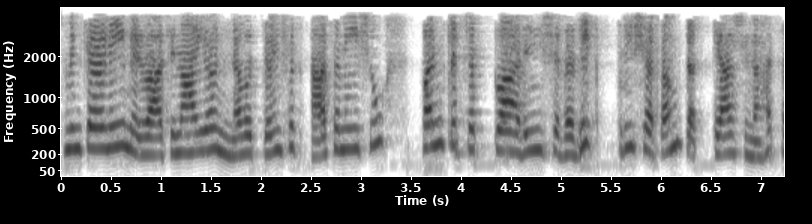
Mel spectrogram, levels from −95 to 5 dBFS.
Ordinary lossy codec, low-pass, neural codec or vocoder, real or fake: MP3, 24 kbps; 3.6 kHz; codec, 32 kHz, 1.9 kbps, SNAC; fake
